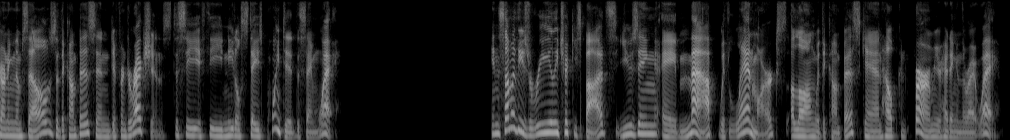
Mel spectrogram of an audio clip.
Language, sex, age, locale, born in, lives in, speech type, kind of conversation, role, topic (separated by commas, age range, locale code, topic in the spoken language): English, male, 30-34, en-US, United States, United States, read, expert-assistant, expert, How does a compass work?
